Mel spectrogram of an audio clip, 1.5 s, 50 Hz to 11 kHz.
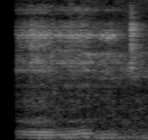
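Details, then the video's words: Fourteen-year-old black Labrador snoring while asleep: one long, deep, rumbling breath lasting over a second, steady low drone with a faint higher hiss. "14 YEAR OLD BLACK BEAUTIFUL LABRADOR SNORING WHILE SLEEPING"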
